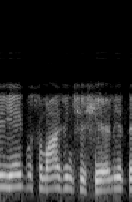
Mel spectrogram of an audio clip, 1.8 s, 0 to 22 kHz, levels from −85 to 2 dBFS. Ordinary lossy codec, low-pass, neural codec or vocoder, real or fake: Opus, 64 kbps; 10.8 kHz; none; real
